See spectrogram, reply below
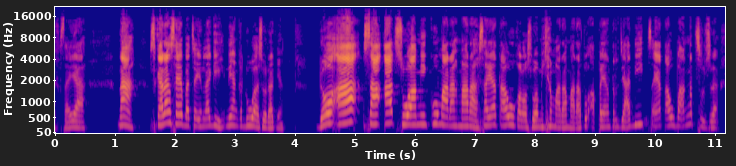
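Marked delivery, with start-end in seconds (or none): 4.3-7.1 solemn title read. Acted. Reads the letter's title.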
